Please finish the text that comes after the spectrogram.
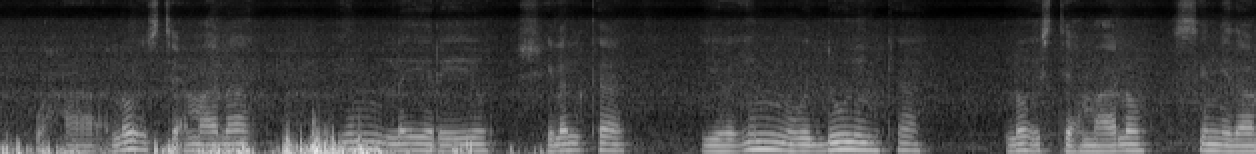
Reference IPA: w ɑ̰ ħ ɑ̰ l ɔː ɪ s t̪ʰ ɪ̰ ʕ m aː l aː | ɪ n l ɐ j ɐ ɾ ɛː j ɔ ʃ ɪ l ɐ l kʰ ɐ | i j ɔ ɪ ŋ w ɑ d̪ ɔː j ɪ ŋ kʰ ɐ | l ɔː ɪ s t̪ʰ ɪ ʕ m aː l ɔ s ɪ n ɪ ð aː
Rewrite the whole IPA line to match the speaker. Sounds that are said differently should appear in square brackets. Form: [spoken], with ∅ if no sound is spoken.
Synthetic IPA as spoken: w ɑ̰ ħ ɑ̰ l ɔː ɪ s t̪ʰ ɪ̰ ʕ m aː l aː | ɪ n l ɐ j ɐ ɾ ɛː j ɔ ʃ ɪ l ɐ l kʰ ɐ | i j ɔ ɪ [n] w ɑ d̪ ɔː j ɪ ŋ kʰ ɐ | l ɔː ɪ s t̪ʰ ɪ ʕ m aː l ɔ s ɪ n ɪ ð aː

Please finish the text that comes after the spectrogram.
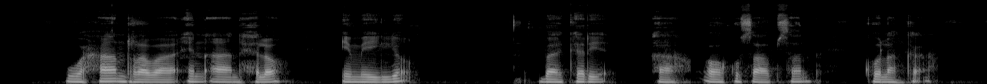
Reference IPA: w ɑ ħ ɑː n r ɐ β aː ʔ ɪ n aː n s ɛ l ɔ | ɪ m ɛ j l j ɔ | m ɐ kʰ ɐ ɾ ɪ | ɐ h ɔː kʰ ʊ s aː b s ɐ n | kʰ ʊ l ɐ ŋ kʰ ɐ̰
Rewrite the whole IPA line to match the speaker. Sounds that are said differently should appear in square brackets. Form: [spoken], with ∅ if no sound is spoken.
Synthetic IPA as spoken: w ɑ ħ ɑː n r ɐ β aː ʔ ɪ n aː n [ħ] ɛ l ɔ | ɪ m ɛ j l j ɔ | [b] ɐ kʰ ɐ ɾ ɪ | ɐ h ɔː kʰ ʊ s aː b s ɐ n | kʰ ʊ l ɐ ŋ kʰ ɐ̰

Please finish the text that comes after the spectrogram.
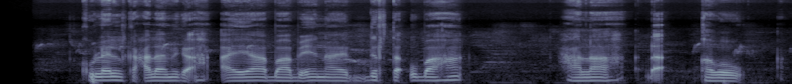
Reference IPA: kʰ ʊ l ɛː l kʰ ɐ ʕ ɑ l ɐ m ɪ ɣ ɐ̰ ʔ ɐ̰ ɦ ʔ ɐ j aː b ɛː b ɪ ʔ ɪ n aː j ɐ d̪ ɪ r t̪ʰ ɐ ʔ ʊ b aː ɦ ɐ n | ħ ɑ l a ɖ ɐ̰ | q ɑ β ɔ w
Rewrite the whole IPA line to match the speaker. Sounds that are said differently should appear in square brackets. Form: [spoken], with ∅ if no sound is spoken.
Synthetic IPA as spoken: kʰ ʊ l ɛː l kʰ ɐ ʕ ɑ l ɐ m ɪ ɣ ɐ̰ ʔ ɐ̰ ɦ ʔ ɐ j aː b [aː] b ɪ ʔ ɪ n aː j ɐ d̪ ɪ r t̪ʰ ɐ ʔ ʊ b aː ɦ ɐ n | ħ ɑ l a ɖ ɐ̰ | q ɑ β ɔ w

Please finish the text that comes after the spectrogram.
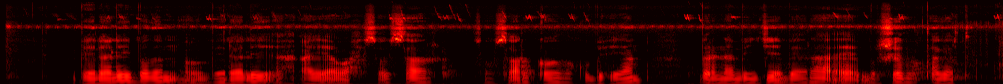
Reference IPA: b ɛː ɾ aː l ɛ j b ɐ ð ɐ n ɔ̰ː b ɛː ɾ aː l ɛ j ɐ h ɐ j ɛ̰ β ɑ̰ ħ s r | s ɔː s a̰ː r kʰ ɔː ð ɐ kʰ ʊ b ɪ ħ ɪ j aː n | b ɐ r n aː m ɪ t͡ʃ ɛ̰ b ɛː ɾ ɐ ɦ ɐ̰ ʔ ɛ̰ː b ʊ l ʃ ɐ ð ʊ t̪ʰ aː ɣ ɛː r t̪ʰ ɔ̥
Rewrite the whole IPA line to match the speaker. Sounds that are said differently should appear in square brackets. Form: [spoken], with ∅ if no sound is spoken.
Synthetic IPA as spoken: b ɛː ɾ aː l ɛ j b ɐ ð ɐ n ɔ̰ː b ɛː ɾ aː l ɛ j ɐ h ɐ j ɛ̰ [w] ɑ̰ ħ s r | s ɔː s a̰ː r kʰ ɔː ð ɐ kʰ ʊ b ɪ ħ ɪ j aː n | b ɐ r n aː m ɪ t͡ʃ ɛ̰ b ɛː ɾ ɐ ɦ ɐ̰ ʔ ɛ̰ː b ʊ l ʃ ɐ ð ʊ t̪ʰ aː ɣ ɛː r t̪ʰ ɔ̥

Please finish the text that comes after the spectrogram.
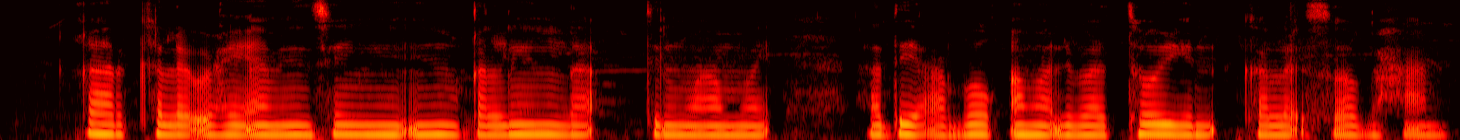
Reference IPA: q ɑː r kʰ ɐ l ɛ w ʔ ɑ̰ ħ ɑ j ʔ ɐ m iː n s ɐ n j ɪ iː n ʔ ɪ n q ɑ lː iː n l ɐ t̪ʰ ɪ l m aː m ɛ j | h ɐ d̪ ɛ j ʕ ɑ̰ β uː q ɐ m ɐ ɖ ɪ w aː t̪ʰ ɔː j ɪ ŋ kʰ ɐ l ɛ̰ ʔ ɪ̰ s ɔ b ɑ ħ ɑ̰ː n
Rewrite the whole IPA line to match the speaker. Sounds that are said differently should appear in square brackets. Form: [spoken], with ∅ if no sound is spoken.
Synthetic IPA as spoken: q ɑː r kʰ ɐ l ɛ w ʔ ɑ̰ ħ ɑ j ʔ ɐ m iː n s ɐ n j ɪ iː n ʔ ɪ n q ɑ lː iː n l ɐ t̪ʰ ɪ l m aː m ɛ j | h ɐ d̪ ɛ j ʕ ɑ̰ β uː q ɐ m ɐ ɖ ɪ [β] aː t̪ʰ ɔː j ɪ ŋ kʰ ɐ l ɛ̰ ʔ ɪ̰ s [ɔː] b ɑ ħ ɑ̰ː n

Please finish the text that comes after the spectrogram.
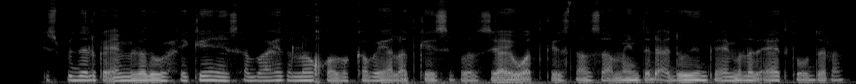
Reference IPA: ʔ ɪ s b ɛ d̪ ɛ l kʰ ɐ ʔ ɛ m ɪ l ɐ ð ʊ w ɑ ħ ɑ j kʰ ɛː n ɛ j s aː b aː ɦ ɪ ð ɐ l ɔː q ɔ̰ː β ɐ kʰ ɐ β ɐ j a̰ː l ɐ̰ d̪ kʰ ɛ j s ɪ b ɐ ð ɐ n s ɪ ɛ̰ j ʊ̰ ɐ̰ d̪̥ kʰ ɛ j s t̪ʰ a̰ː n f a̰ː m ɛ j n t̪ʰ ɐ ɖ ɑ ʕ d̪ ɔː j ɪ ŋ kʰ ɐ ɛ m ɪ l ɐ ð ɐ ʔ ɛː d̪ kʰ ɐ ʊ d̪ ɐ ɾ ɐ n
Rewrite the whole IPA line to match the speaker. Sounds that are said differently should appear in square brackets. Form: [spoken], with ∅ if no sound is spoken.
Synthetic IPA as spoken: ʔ ɪ s b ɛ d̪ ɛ l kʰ ɐ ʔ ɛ m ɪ l ɐ ð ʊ w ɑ ħ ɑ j kʰ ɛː n ɛ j s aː b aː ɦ ɪ ð ɐ l ɔː q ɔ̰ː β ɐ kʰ ɐ β ɐ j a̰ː l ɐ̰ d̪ kʰ ɛ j s ɪ b ɐ ð ɐ n s ɪ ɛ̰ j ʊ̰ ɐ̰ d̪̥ kʰ ɛ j s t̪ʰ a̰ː n [s] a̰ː m ɛ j n t̪ʰ ɐ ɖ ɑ ʕ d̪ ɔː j ɪ ŋ kʰ ɐ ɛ m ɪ l ɐ ð ɐ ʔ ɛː d̪ kʰ ɐ ʊ d̪ ɐ ɾ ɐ n

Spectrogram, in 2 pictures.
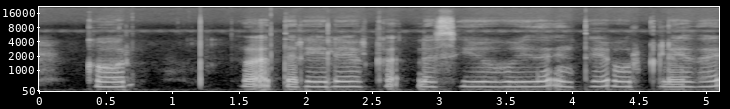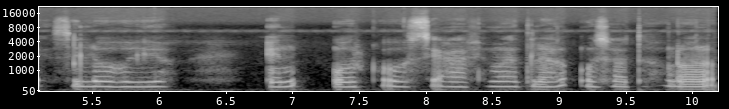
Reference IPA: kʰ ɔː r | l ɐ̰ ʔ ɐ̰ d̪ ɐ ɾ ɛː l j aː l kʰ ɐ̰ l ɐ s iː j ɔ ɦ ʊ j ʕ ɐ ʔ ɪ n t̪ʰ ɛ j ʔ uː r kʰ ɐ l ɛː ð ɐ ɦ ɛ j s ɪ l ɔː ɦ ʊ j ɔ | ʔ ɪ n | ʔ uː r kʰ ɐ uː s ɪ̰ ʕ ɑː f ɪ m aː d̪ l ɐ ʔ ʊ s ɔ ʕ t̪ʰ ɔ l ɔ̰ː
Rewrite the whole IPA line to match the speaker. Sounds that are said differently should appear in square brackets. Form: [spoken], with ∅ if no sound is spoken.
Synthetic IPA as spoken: kʰ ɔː r | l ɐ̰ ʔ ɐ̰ d̪ ɐ ɾ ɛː l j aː l kʰ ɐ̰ l ɐ s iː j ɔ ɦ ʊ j [ð] ɐ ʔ ɪ n t̪ʰ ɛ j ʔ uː r kʰ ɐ l ɛː ð ɐ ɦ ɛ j s ɪ l ɔː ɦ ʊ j ɔ | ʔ ɪ n | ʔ uː r kʰ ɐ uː s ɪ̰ ʕ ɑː f ɪ m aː d̪ l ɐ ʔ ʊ s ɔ ʕ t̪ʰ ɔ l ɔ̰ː

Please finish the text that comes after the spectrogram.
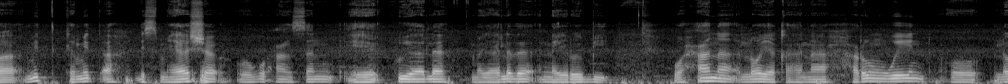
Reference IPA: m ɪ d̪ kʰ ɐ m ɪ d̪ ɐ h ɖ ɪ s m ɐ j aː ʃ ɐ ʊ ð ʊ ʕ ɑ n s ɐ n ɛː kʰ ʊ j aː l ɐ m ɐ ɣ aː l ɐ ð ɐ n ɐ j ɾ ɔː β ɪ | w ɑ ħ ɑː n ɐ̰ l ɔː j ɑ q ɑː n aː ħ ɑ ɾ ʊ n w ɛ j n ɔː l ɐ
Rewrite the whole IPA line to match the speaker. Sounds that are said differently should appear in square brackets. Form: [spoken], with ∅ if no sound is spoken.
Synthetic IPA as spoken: m ɪ d̪ kʰ ɐ m ɪ d̪ ɐ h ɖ ɪ s m ɐ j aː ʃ ɐ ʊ [ɣ] ʊ ʕ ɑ n s ɐ n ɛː kʰ ʊ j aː l ɐ m ɐ ɣ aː l ɐ ð ɐ n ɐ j ɾ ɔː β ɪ | w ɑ ħ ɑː n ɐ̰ l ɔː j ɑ q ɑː n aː ħ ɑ ɾ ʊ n w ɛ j n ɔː l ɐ

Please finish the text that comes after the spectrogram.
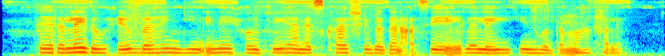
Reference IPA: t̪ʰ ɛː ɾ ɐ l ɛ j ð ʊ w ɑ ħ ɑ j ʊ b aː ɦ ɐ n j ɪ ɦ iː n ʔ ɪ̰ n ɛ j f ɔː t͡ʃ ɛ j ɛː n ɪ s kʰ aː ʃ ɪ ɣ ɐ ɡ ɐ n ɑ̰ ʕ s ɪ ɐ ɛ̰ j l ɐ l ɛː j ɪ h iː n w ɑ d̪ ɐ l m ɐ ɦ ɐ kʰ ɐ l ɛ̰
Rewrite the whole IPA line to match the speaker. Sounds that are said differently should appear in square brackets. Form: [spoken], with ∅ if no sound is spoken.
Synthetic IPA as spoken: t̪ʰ ɛː ɾ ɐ l ɛ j ð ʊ w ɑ ħ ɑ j ʊ b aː ɦ ɐ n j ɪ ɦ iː n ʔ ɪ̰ n ɛ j [ħ] ɔː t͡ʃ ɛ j [aː] n ɪ s kʰ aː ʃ ɪ ɣ ɐ ɡ ɐ n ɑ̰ ʕ s ɪ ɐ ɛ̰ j l ɐ l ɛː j ɪ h iː n w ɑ d̪ ɐ [∅] m ɐ ɦ ɐ kʰ ɐ l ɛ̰

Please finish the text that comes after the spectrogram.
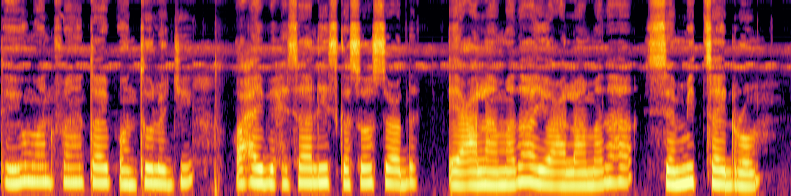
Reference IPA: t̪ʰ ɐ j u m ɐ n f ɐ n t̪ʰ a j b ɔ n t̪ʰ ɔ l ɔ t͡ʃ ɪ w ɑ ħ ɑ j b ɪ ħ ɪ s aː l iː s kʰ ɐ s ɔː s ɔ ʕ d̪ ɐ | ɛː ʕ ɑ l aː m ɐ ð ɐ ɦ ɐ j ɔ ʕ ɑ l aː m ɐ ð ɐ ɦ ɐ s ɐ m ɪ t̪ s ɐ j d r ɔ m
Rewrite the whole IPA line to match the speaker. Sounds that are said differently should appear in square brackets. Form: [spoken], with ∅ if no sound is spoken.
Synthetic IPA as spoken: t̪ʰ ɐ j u m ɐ n f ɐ n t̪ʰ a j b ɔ n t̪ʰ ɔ l ɔ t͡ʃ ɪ w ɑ ħ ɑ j b ɪ ħ ɪ s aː l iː s kʰ ɐ s ɔː s ɔ ʕ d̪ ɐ | ɛː ʕ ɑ l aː m ɐ ð ɐ ɦ ɐ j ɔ ʕ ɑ l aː m ɐ ð ɐ ɦ ɐ s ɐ m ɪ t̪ s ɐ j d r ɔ m

